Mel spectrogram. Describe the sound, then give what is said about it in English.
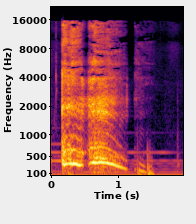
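A person clears their throat with two loud, rasping guttural bursts in quick succession, then a fainter, shorter rough sound trails after them. “sorry, I have to clear my throat. Sorry, I didn't mean to do that in your ear.”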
